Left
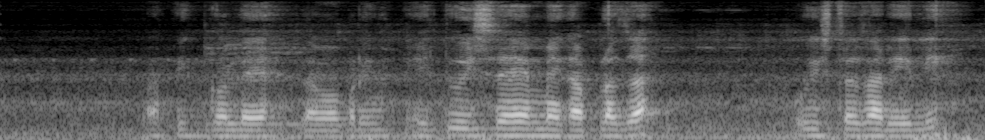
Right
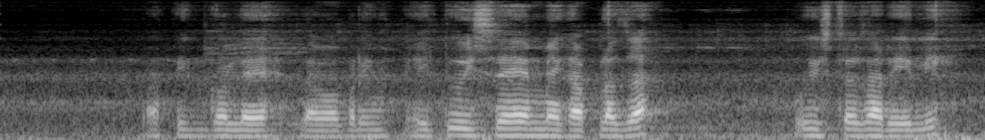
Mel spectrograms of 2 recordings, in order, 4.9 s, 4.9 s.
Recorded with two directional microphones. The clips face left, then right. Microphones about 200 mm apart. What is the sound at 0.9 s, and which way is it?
Speech, 15° right (ahead or behind).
